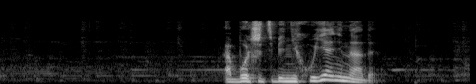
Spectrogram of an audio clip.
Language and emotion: Russian, angry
